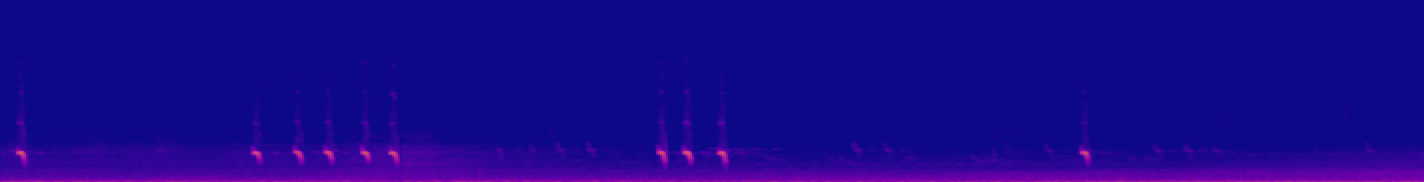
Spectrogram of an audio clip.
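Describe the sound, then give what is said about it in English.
A recorded bird call: short, high chirps arrive in clusters of a few quick notes, with single chirps between them, all over a steady low hum. “That was bird two.”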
